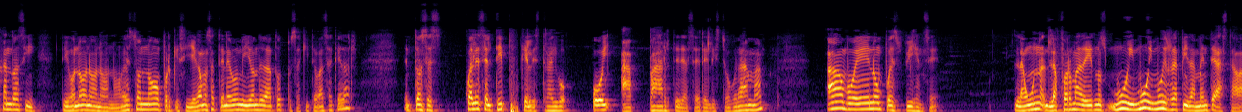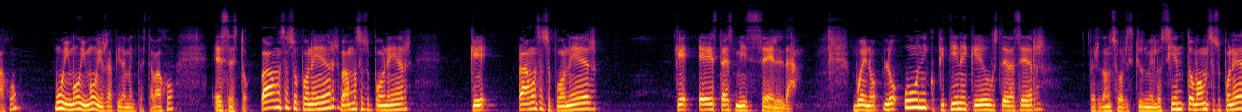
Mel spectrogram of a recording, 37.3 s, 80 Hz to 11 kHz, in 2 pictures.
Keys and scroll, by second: 13.9 super+-.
